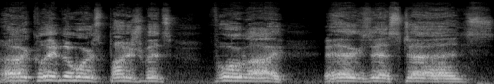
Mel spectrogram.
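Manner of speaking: serious metal vocal, very loud, slow, booming, drawn-out. Reading out a title in a serious metal voice. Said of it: "you gotta say this like in a serious metal voice".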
